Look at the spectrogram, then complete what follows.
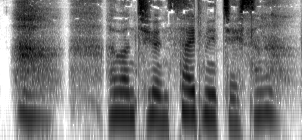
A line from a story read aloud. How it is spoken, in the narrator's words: Hae-won breathed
